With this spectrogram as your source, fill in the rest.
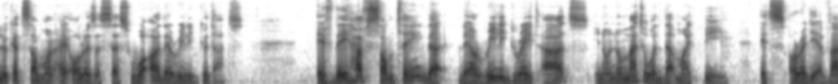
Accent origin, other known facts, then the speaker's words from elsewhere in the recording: Damascus, Damascus Governorate, Syria; No, I grew up in Syria, in Damascus.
